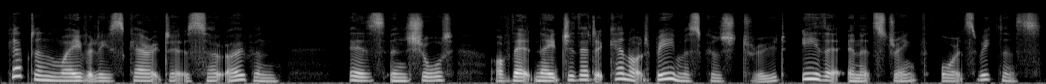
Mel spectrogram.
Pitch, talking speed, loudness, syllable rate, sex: 180 Hz, 130 wpm, -20 LUFS, 4.2 syllables/s, female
